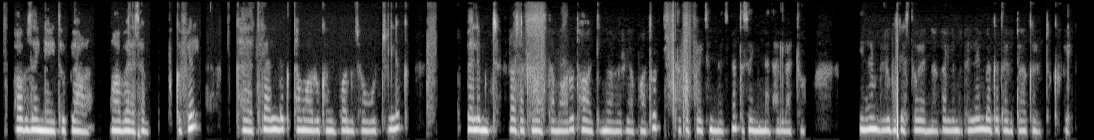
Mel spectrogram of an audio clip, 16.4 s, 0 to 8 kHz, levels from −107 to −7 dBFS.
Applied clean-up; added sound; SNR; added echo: none; none; none; none.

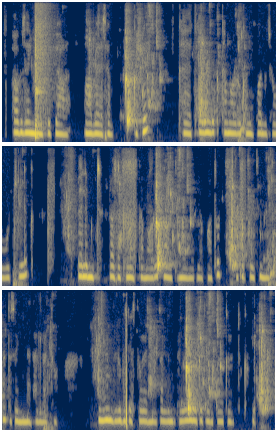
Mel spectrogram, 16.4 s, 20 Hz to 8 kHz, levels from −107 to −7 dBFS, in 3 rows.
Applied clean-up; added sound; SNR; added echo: classical method spectral subtraction.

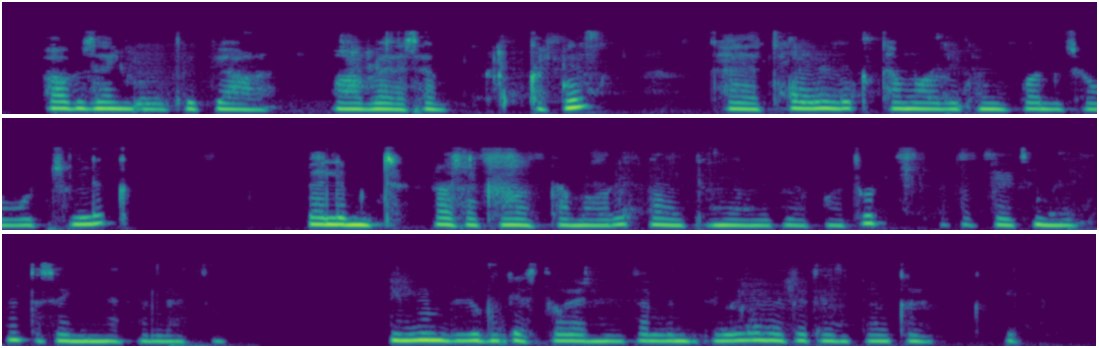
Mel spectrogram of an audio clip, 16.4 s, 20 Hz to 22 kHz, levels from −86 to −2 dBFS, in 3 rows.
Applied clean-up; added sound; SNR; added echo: neural mask model DeepFilterNet 3.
